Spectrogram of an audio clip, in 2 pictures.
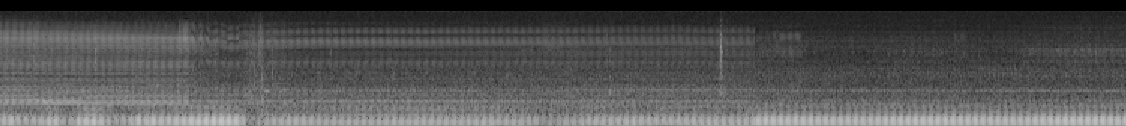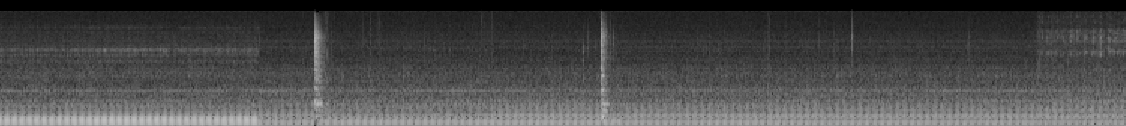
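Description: Microwave oven running with a steady electrical hum while a pocket LCD TV cooks inside. A higher hiss fills the first ten seconds, the hum drops in level a little past halfway, and two sharp snaps come about four seconds apart.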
